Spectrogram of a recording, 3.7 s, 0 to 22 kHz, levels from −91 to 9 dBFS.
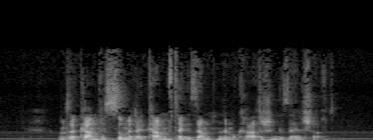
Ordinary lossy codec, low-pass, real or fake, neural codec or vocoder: MP3, 96 kbps; 14.4 kHz; real; none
